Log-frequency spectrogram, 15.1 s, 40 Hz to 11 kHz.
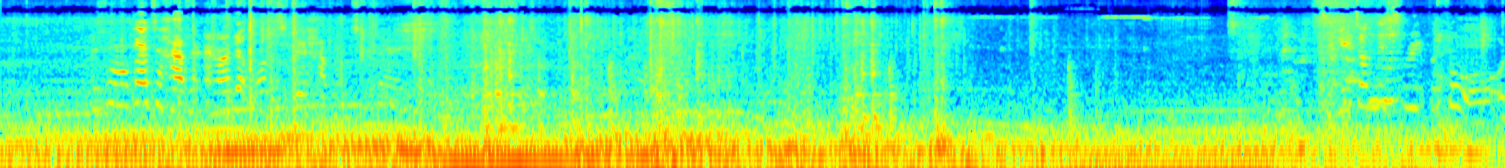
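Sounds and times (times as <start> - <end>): bus engine and road rumble: 0.0 - 15.0
bodywork knocks and rattles: 2.0 - 11.3.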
